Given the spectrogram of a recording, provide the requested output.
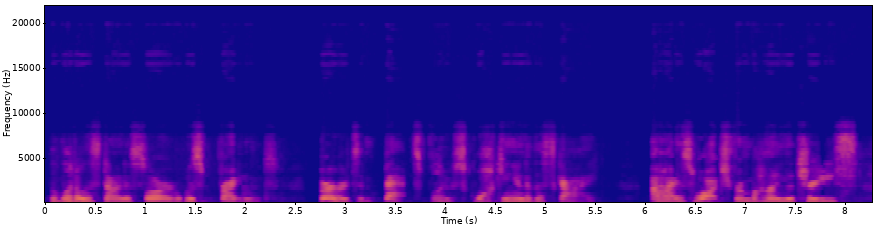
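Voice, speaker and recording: A woman reading a children's story aloud as a storytime reader, expressive and dramatic. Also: fairly high pitch, measured pace, no echo, dull audio.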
